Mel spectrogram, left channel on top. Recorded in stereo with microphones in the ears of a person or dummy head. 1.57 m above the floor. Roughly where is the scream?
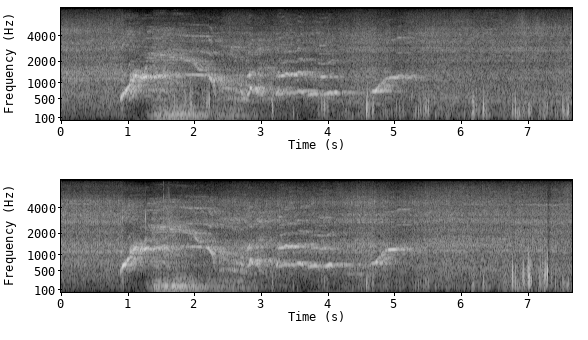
Centre.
